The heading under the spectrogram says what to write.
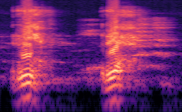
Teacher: را پر زیر ہے اسی لیے یہ را لائٹ ہوگا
